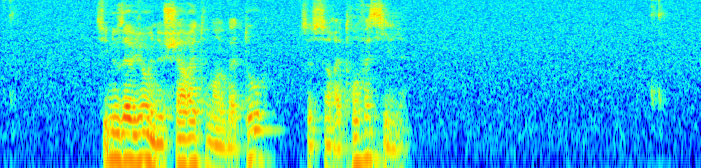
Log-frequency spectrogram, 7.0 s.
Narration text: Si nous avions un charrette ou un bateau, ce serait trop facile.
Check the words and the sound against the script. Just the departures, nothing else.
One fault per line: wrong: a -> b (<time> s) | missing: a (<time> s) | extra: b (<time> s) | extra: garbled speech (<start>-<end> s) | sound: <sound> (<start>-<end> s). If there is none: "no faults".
wrong: un -> une (1.5 s)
